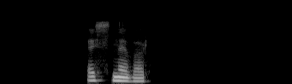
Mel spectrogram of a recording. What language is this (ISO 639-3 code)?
lav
